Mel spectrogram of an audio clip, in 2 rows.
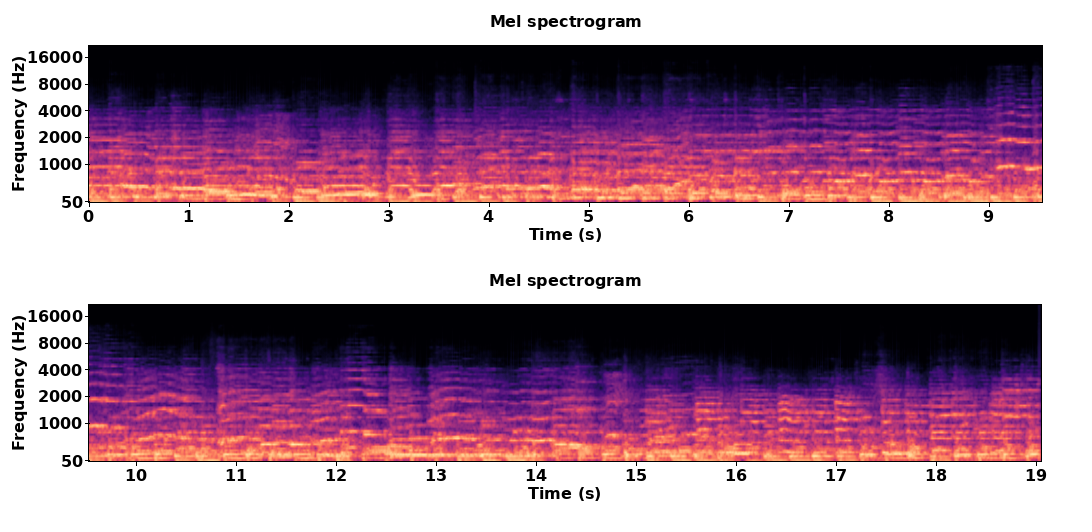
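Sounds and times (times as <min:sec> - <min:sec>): sliding fiddle notes: 0:00.0 - 0:19.0
western swing band playing: 0:00.0 - 0:19.0.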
